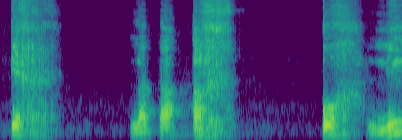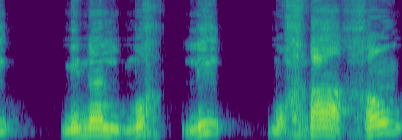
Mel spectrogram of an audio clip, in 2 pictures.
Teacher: خا کھردرا پڑھنا ہے, موٹا اور بھاری پڑھنا ہے مستعلیہ ہونے سے, اور اس کی ادائیگی کے وقت آواز اوپری حلق سے نکالنا ہے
